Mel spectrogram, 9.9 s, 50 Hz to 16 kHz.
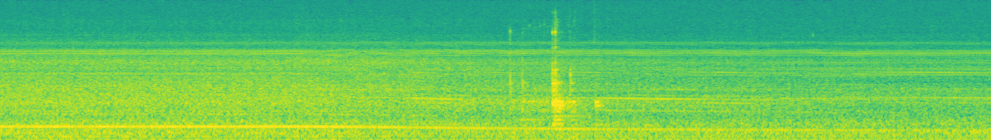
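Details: Visico VC100 LED studio light cooling fan: soft, even whir with a faint steady tone easing slightly in pitch, no rattle or scrape; it runs normally.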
